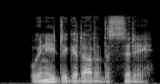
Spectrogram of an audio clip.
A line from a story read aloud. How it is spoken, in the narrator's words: Bashir said, his voice urgent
